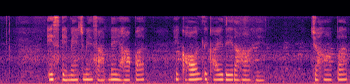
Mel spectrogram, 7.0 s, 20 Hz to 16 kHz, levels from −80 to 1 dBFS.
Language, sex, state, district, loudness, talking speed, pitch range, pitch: Hindi, female, Rajasthan, Jaipur, -17 LUFS, 130 wpm, 205-225 Hz, 215 Hz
